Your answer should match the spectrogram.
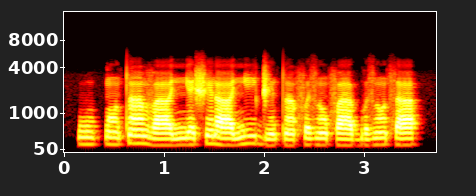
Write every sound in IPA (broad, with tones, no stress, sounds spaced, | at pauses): w u˨ k͡p ɔ̃˨ t ã˦ v aː˨ ɲ ɛ˧ ʃ ɛ̃˦ ɾ aː˨ ɲ iː˦ d͡ʒ ɛ̃˨ t ã˨ f ə˧ z ɔ̃˨ f aː˨ ɡʷ ə˨ z ɔ̃˧ s a˧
